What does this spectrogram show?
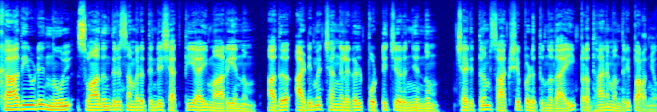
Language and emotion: Malayalam, neutral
